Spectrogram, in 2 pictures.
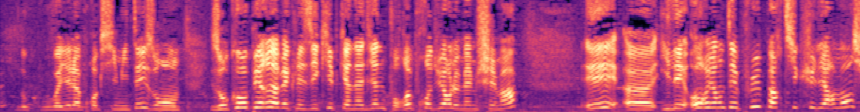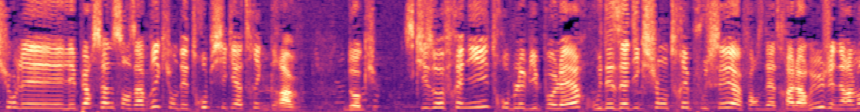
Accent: Nantes, Pays de la Loire, France; Nous, on est de Nantes.

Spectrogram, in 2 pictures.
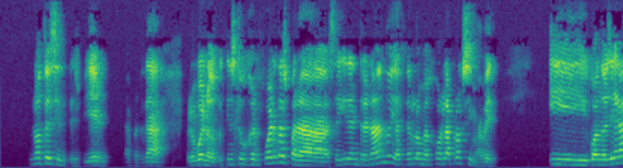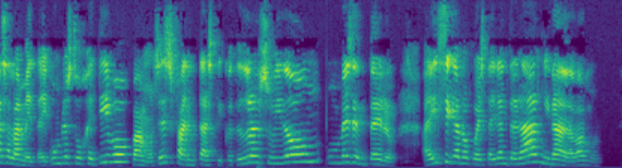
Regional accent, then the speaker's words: Santiago de Compostela, Galicia, Spain; es otra de las ciudades grandes de Galicia, yo soy de Santiago.

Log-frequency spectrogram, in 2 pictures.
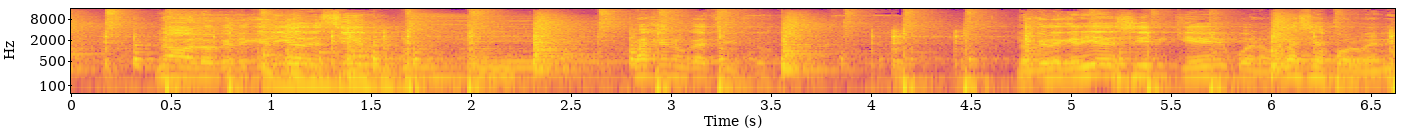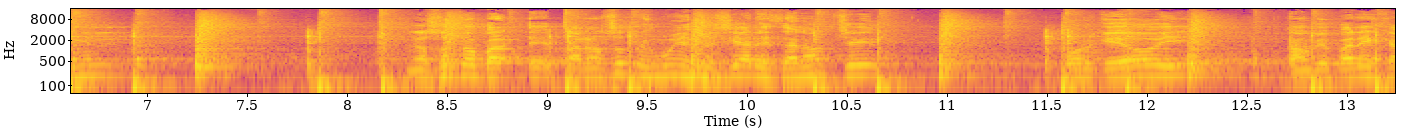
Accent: Argentina; como buenos argentinos que somos

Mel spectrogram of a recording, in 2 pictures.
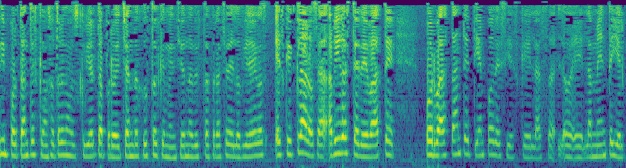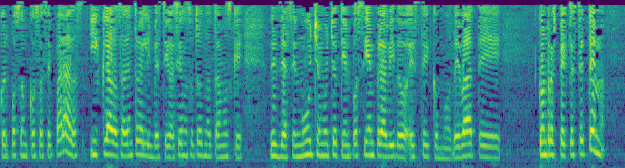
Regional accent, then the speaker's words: Ecuador; uno de los problemas esenciales que tenemos nosotros como cultura ecuatoriana

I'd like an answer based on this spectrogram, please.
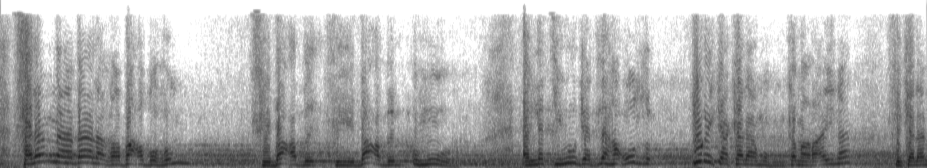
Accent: Egypt; مع أن الجزر والسماك عندنا في مصر يعني منيرات

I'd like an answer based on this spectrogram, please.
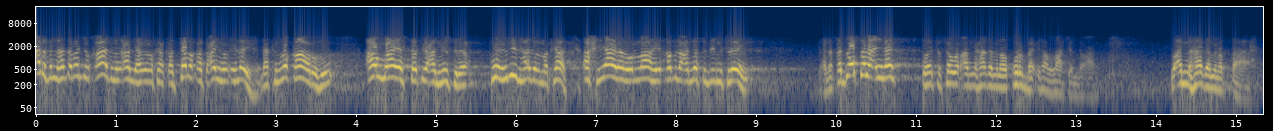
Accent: Al-Qassim, Saudi Arabia; طبعا عندنا في القصيم أنا ما أدري هو موجود في بعض المناطق أو لا

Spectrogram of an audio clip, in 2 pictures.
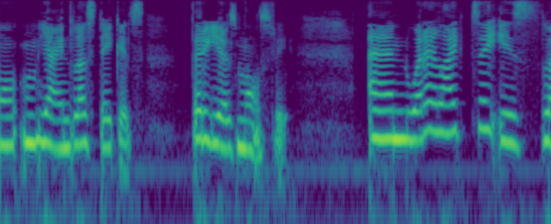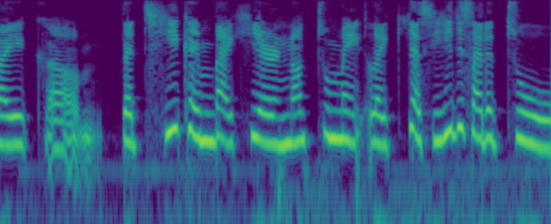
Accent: Italy; English is a second language; now in China; Hi, everyone. … I'm from Italy.

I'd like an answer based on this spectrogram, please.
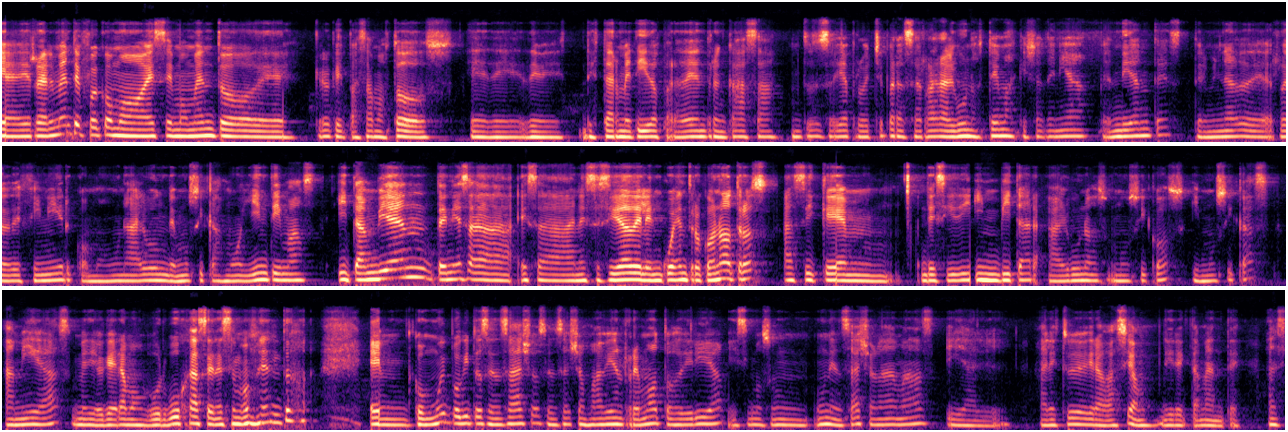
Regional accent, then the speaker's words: Salta, Argentina; Es un dique que queda cerca de mi ciudad natal, que es Salta, al norte de Argentina. Es un lugar muy, muy bello, con mucha naturaleza, con un embalse de agua, donde ahí jugaba mucho de niña

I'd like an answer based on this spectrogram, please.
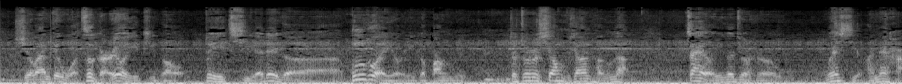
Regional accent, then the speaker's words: Beijing, China; 土生土长在北京，也没离开这前门地区

